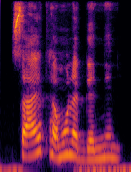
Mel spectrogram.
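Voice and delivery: ordinary delivery, nothing marked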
